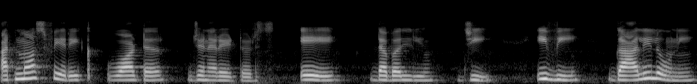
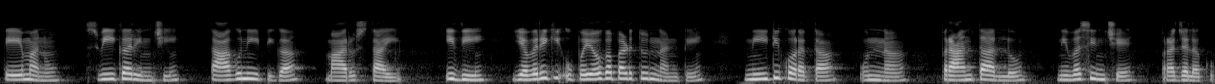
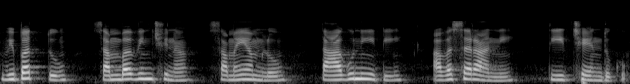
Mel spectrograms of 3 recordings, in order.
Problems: none marked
